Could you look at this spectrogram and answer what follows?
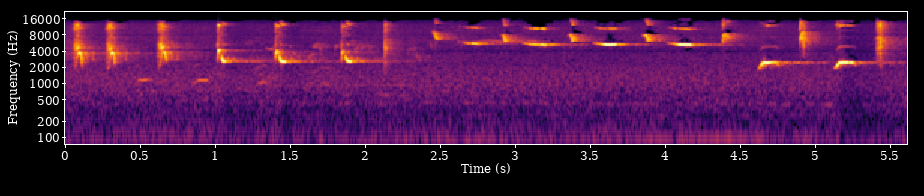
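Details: Nightingale singing in flowers: a sequence of falling whistled notes, then a high sweeping series of slurred whistles, ending in two clear sustained piping notes.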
